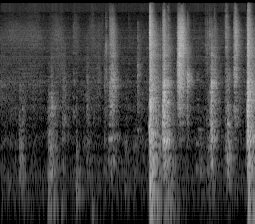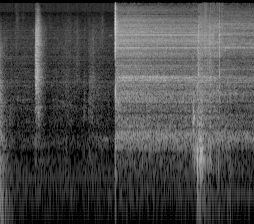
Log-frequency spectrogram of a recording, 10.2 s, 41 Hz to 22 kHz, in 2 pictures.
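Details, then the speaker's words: 2003 Mercury Grand Marquis air suspension after compressor replacement: scattered thumps, then steady hiss of air for several seconds as the solenoid vents after weight is removed; normal operation. "okay you can hear the air coming out now that we got off of it that's the solenoid release in the air back to where it needs to be"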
